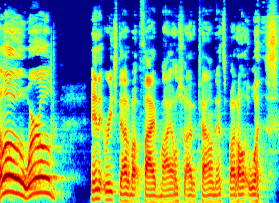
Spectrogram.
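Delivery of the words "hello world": booming, shrill, very high, very loud, thrilled preacher voice. Retelling a radio preacher's first broadcast greeting: imitating an excited preacher. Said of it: "he's so excited".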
